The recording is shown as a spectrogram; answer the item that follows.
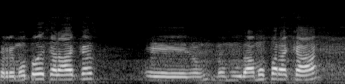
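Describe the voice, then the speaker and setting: This man's voice sits high in pitch, and his intonation stays fairly even. He keeps a moderate pace, recorded with a dry, close sound and no echo. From Venezuela, Valle de la Pascua (Guárico, llanos). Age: 50s. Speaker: lawyer and human rights defender. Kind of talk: casual interview. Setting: outdoors in the sun.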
